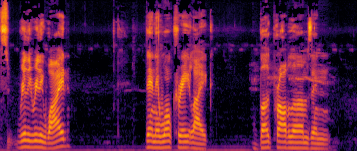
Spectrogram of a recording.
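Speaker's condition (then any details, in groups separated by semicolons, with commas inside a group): No condition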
